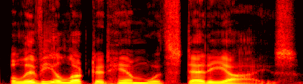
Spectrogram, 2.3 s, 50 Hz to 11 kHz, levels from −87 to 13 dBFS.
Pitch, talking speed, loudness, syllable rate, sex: 120 Hz, 185 wpm, -16 LUFS, 5.3 syllables/s, male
